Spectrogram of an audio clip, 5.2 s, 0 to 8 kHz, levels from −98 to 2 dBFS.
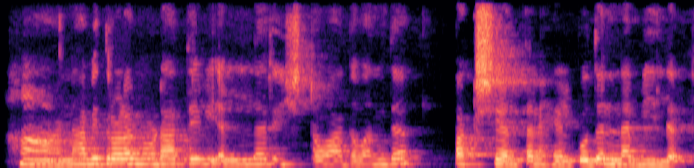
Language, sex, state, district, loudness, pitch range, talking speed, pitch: Kannada, female, Karnataka, Dharwad, -16 LUFS, 215-240 Hz, 140 wpm, 225 Hz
